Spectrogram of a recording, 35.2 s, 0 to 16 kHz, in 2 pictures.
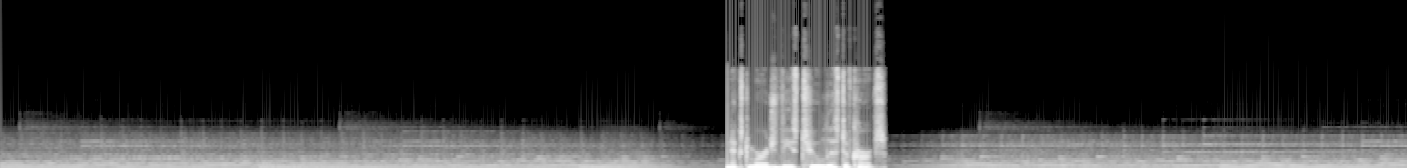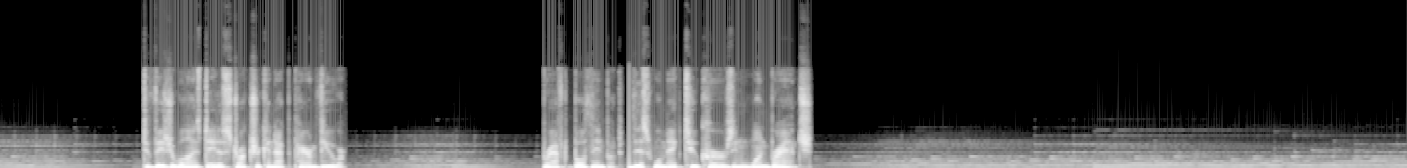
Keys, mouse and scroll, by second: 0.0-0.4 scroll down 1, 0.5 right click, 0.9 click, 1.4 right click, 3.1 Delete, 4.0 click, 4.4 right click, 5.6-8.1 drag, 8.2 right click, 8.7 click, 9.2-10.4 typing, 11.6-16.9 drag, 16.9 middle click, 17.4 click, 17.8 right click, 18.8 click, 20.1 Return, 21.3 click, 23.8 right click, 24.5 click, 25.1 right click, 25.7 click, 27.6 ctrl+shift+h, 27.8 ctrl+right click, 29.1 ctrl+right click, 29.5 shift+right click, 30.2-35.1 drag.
